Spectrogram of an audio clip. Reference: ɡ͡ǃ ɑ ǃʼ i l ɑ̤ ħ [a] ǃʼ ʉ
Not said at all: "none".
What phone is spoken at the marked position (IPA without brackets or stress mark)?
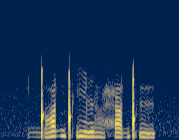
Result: ɑ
